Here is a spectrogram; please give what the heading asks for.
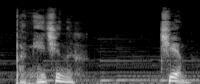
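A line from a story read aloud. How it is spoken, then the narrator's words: Hoarse question. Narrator (Russian): хрипло поинтересовался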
